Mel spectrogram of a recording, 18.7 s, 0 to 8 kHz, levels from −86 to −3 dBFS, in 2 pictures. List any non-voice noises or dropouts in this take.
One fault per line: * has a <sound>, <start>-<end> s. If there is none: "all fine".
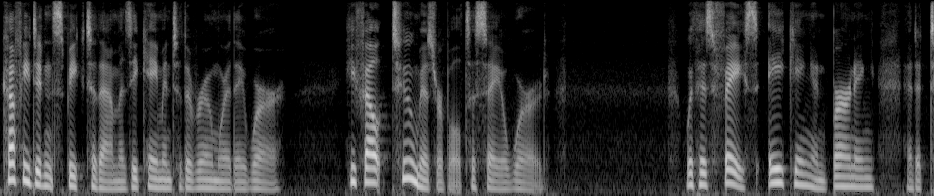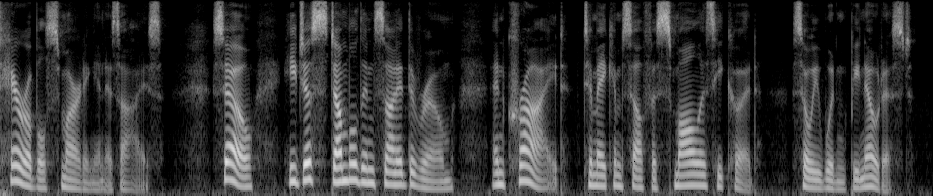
all fine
